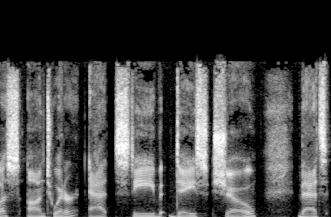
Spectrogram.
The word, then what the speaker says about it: Deace: Beck program, we're the crew from the Steve Deace Show, noon to 2 Eastern, right after Glenn Beck on Blaze TV, radio, and podcast. You can follow us on Twitter at Steve Deace Show. That's DEACE for those of you listening around the country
